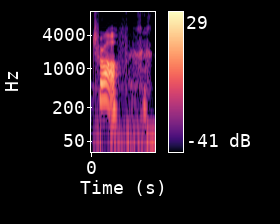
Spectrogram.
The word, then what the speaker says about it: trough: Oh, trough.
